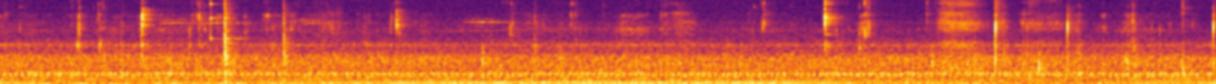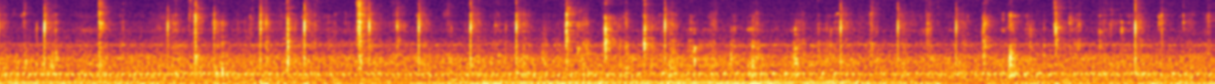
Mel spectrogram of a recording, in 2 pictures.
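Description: Close-miked chewing of green papaya and pig's ear salad, with irregular sharp crunches and clicks of chopsticks that come more often in the second half, over a steady low hum.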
